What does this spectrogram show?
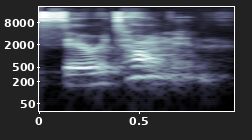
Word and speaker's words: serotonin: After you have sex, your body also releases serotonin, rhymes with melatonin.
